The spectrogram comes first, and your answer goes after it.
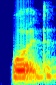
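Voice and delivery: "wood" said alone, sounding just like would. Shown as a demonstration. Teacher compares it to madera, "wood" as the model sound. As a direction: model "wood" with a plain d ending, no L. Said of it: "Tal como madera".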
